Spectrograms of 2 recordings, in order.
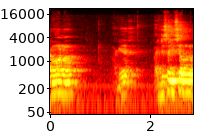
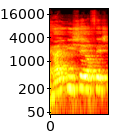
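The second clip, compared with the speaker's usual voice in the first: higher, louder quoted question; imitating people asking; 5 semitones higher, 6 dB louder than usual. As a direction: mimic a nosy crowd asking. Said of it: "Everybody say".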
